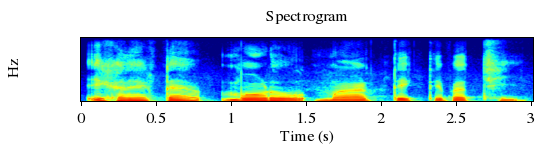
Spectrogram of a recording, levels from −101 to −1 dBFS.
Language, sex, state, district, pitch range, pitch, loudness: Bengali, male, West Bengal, Alipurduar, 145-165 Hz, 150 Hz, -16 LUFS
